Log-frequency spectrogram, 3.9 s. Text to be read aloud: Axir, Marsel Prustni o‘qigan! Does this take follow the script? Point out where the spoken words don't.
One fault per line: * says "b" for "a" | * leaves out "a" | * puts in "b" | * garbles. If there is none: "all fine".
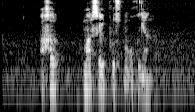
all fine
